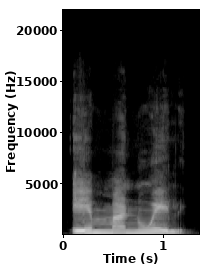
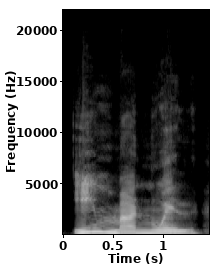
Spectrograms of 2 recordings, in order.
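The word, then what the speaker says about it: עמנואל: Concebirá, el texto se refiere a un tiempo futuro y ella lo llamará Emanuel, que en hebreo es Imanuel.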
